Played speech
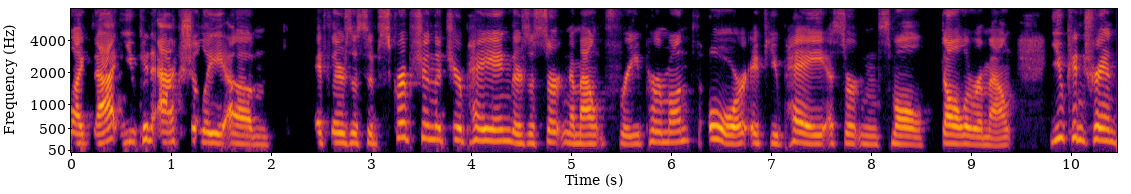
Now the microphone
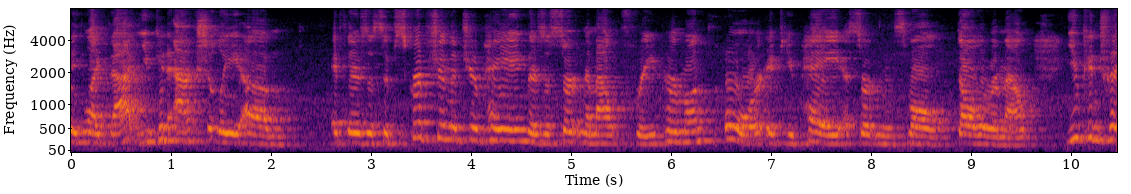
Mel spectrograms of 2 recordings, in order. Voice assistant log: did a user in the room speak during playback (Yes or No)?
No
